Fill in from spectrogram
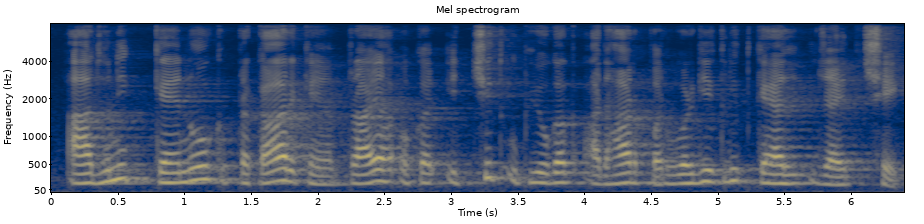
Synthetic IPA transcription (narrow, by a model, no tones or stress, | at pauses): aːd̪ʱunɪkːɛːnoːkpɾɐkaːɾkẽpɾaːjəɦoːkəɾɪtːt͡ʃʰit̪ʊpjoːɡəka̰ːd̪ʱaːɾpɐɾʋɐɾɡikɾɪt̪kɛːld͡ʒaːet̪t͡ʃʰḛː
